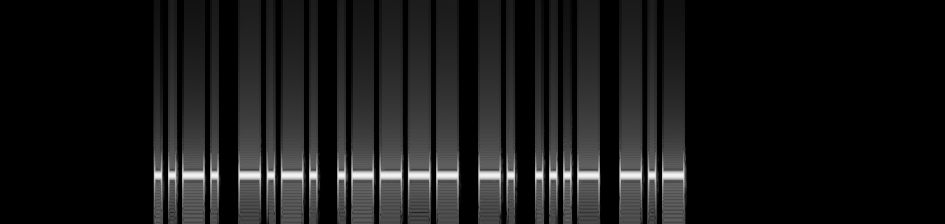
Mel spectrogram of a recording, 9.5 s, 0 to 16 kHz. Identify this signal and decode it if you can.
Morse code, heard as a keyed tone, about 17 wpm, 700 Hz. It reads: FC1NVK
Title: DXCC-100 Call Signs - 6 Characters - Repeated 3x - 17wpm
